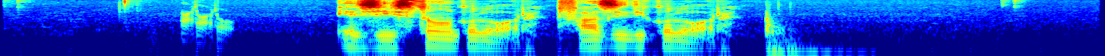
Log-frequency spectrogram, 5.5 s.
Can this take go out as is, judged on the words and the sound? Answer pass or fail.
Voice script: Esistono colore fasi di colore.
fail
